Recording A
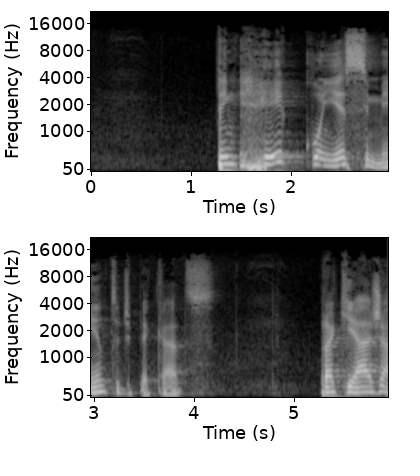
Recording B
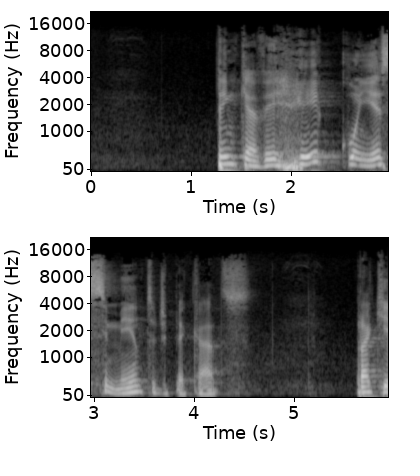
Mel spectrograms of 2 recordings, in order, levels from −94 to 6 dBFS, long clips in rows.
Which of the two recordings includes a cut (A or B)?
A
